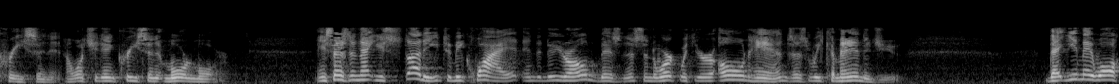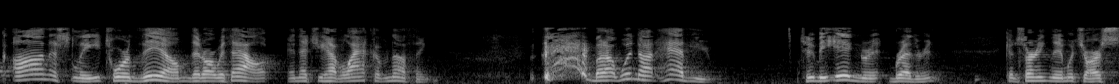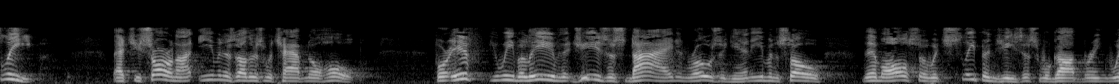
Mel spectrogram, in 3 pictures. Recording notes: Ketha Heights Baptist Church ~ Live Broadcast.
